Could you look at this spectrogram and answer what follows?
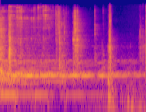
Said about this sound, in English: Well, the door sounds. That's what it was. Yeah, that was the door. Hey, that's some keys.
